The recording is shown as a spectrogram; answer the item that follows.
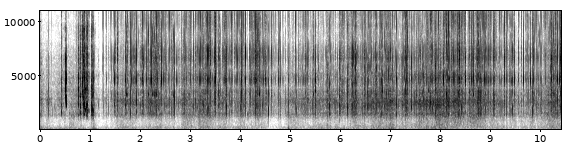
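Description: Wind-driven heavy rain hitting the camera and waterproof clothing in storm-force wind, a dense steady hiss of fine drop ticks over the low rumble of wind buffeting the microphone, with a few louder bursts about a second in.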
